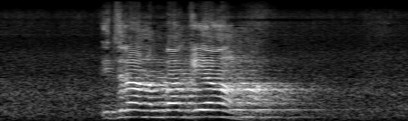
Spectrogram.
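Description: A man chants a long, drawn-out phrase through a microphone.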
